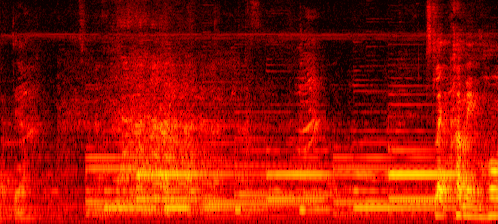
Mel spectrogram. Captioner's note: audience laughs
